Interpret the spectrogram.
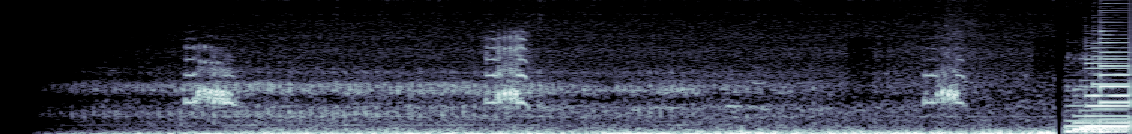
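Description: A few large birds calling in flight, three loud calls a couple of seconds apart, over a steady low wind rumble. Guitar music cuts in right at the end.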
